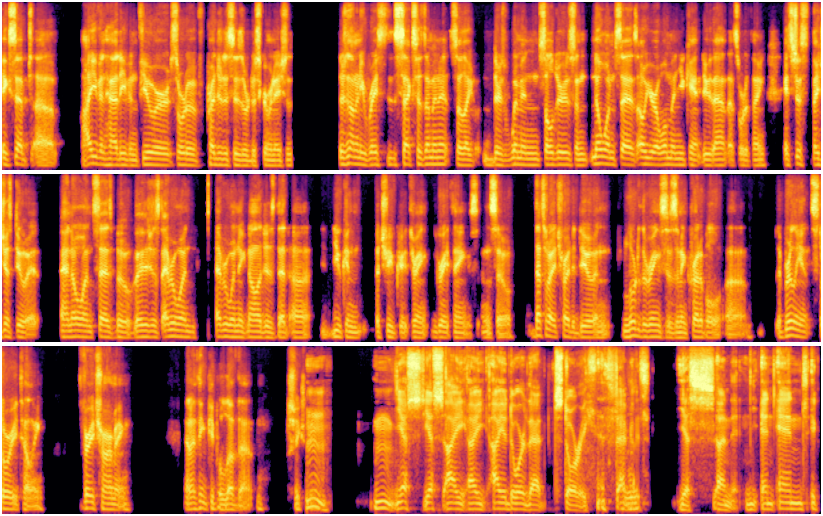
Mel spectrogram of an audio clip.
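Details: Adult man with Tourette syndrome producing an involuntary vocal tic, repeatedly saying a word mid-conversation; Tourette syndrome vocal tic.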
